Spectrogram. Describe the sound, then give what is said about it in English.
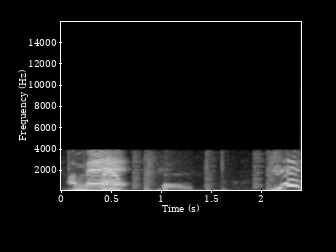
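A person imitates a cat's meow with a drawn-out, fairly loud vocal whine. A few short spoken syllables follow, then another rising, sliding vocal sound. “Meow, y'all.”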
